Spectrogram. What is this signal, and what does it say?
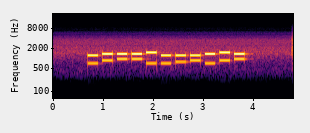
DTMF, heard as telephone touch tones, dialled by machine, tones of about 210 ms, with a squelch burst at the end. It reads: 18003147290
